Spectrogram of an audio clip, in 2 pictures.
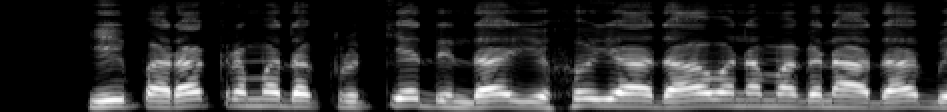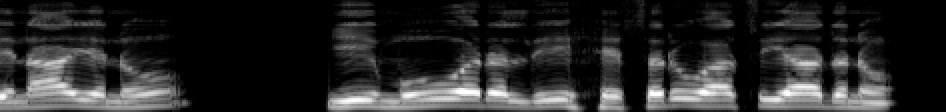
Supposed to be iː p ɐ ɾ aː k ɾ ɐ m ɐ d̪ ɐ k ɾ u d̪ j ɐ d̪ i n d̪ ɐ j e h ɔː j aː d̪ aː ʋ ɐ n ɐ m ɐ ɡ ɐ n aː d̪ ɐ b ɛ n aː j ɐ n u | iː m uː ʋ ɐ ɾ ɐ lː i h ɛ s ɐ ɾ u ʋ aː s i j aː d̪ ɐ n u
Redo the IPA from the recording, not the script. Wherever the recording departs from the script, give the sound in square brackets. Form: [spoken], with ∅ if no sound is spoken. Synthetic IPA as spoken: iː p ɐ ɾ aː k ɾ ɐ m ɐ d̪ ɐ k ɾ u [t̪] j ɐ d̪ i n d̪ ɐ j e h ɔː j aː d̪ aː ʋ ɐ n ɐ m ɐ ɡ ɐ n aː d̪ ɐ b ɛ n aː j ɐ n u | iː m uː ʋ ɐ ɾ ɐ lː i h ɛ s ɐ ɾ u ʋ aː s i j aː d̪ ɐ n u

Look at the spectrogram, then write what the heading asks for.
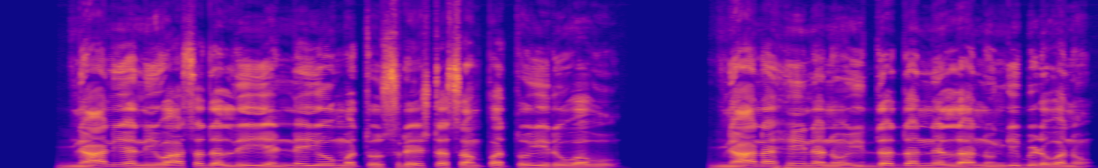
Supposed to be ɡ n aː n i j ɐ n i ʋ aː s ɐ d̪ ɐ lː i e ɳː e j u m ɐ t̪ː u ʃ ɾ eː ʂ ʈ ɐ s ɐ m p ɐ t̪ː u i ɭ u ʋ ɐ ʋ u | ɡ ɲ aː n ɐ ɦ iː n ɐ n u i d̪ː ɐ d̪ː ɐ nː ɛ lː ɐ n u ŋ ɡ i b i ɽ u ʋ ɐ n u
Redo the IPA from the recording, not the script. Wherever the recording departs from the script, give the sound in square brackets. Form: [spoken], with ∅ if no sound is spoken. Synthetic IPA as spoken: ɡ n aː n i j ɐ n i ʋ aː s ɐ d̪ ɐ lː i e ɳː e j u m ɐ t̪ː u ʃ ɾ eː ʂ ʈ ɐ s ɐ m p ɐ t̪ː u i [ɾ] u ʋ ɐ ʋ u | ɡ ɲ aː n ɐ ɦ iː n ɐ n u i d̪ː ɐ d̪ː ɐ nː ɛ lː ɐ n u ŋ ɡ i b i ɽ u ʋ ɐ n u

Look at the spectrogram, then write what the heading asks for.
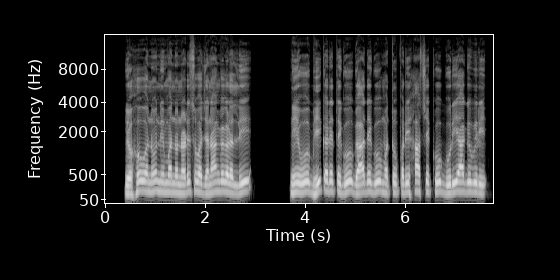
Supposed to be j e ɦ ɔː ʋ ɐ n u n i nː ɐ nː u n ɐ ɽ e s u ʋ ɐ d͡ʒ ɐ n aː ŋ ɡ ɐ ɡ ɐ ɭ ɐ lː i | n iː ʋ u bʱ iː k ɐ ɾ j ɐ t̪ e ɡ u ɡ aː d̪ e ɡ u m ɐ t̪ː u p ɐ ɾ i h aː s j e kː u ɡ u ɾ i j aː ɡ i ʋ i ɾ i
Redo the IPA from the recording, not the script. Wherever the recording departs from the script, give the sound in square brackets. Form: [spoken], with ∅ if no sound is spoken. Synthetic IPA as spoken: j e ɦ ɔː ʋ ɐ n u n i [mː] ɐ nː u n ɐ ɽ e s u ʋ ɐ d͡ʒ ɐ n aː ŋ ɡ ɐ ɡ ɐ ɭ ɐ lː i | n iː ʋ u bʱ iː k ɐ ɾ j ɐ t̪ e ɡ u ɡ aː d̪ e ɡ u m ɐ t̪ː u p ɐ ɾ i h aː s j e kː u ɡ u ɾ i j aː ɡ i ʋ i ɾ i

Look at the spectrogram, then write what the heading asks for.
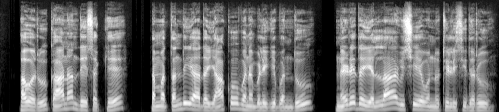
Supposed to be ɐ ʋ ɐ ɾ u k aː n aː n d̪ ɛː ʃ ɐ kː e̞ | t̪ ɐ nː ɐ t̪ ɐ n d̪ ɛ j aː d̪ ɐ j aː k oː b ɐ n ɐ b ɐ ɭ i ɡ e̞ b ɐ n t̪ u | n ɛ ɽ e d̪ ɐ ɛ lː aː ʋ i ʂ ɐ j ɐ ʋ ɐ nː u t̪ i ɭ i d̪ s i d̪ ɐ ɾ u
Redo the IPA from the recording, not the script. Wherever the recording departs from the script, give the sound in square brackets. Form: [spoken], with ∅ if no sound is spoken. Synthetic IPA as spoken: ɐ ʋ ɐ ɾ u k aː n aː n d̪ ɛː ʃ ɐ kː e̞ | t̪ ɐ [mː] ɐ t̪ ɐ n d̪ ɛ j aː d̪ ɐ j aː k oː b ɐ n ɐ b ɐ ɭ i ɡ e̞ b ɐ n [d̪] u | n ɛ ɽ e d̪ ɐ ɛ lː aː ʋ i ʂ ɐ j ɐ ʋ ɐ nː u t̪ i ɭ i [∅] s i d̪ ɐ ɾ u

